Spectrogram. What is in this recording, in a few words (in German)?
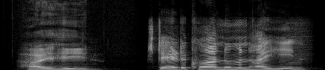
"haihien", wittlich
